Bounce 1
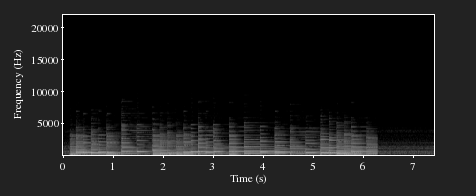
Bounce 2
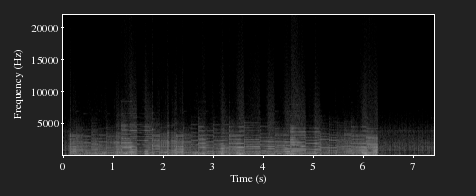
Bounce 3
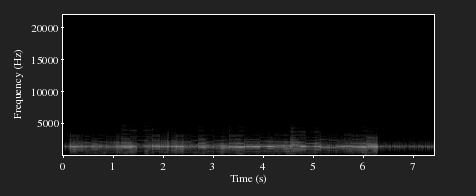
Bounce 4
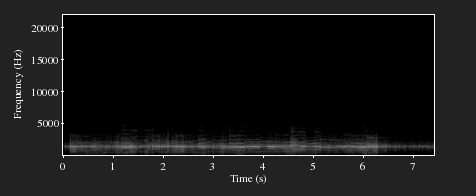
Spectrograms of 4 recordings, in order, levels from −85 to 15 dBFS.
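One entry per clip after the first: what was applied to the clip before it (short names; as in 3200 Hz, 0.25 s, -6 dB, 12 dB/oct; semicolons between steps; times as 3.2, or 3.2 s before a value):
sample leveller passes 2; negative-ratio compressor -27 dBFS, ratio -0.5; spectral gate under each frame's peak -10 dB weak
sample leveller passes 1; band-pass 1400 Hz, Q 15; gain +4.5 dB
flange 0.39 Hz, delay 9.9 ms, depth 2.1 ms, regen +68%; feedback echo 0.196 s, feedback 42%, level -13 dB; gain +4 dB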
